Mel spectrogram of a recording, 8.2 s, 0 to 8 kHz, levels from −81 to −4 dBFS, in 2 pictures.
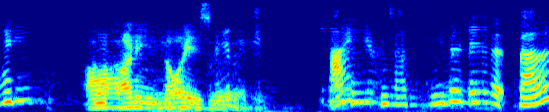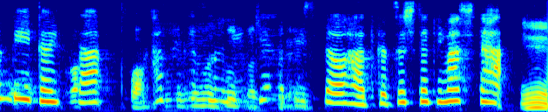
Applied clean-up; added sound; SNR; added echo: neural mask model DeepFilterNet 3.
